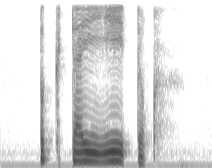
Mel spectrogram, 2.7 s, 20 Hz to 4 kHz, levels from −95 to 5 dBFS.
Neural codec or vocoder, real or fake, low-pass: none; real; 3.6 kHz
